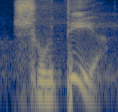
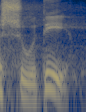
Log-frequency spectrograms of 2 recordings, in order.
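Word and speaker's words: 竖笛: "Shǔdì"😂 Ok, this "Shǔdì" (clarinet : Correctly called " Shù dí " ) 😆 Okay, so...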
